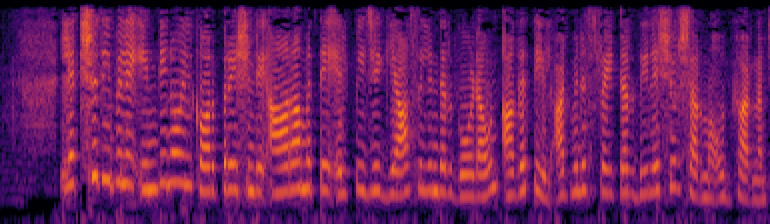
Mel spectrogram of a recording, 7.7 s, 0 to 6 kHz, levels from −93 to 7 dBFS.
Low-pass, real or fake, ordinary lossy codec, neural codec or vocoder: 5.4 kHz; real; none; none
